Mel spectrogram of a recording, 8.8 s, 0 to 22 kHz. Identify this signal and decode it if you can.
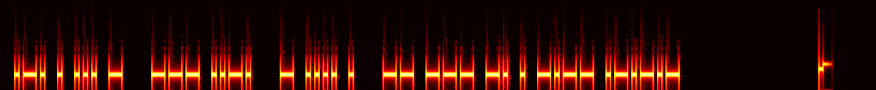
Morse code, heard as a keyed tone, about 28 wpm, 700 Hz. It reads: REST OF THE MONEY.
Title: Sentences from Top 1500 Words 28wpm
